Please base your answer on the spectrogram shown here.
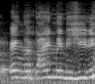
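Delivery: lightly acted high-pitched scolding; scolding neighbour. Neighbour chases away someone loitering, mock high-pitched scolding. Acts neighbour driving him off.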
